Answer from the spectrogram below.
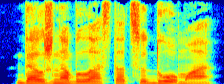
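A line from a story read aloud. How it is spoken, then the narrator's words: Man's growl. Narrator (Russian): прорычал мужчина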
